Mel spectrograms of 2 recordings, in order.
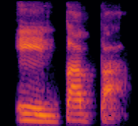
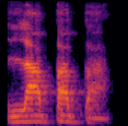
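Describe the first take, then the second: First: "el papa" with "el" stressed, slow; stress on the article. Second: "la papa" with "la" stressed; stress on the article. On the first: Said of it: "Ejemplo, dice". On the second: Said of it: "le pongo un artículo femenino". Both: Shown as a demonstration.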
